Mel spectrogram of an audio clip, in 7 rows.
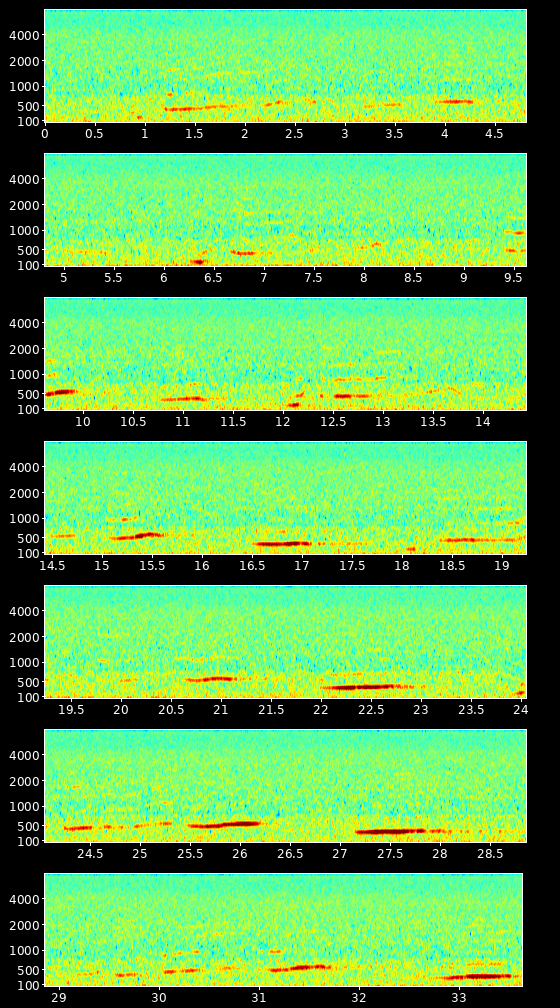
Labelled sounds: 1.6	1.9	humpback whale, 1.3 to 1.5 kHz
9.4	9.8	humpback whale, 0.86 to 1.5 kHz
12.4	12.8	humpback whale, 0.80 to 0.93 kHz
19.1	19.3	humpback whale, 0.83 to 1.1 kHz
20.5	21.1	humpback whale, 1.0 to 1.2 kHz
25.1	25.4	humpback whale, 1.0 to 1.2 kHz

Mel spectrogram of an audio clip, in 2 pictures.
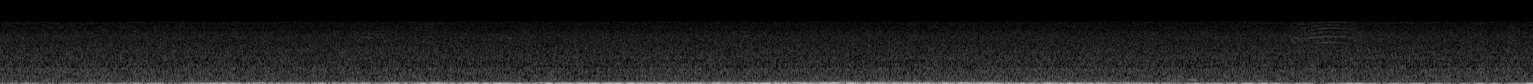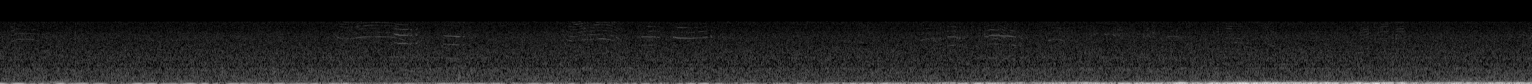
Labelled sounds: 13.0	13.6	Pacific white-sided dolphin, 2.7 to 7.4 kHz
15.5	15.7	Pacific white-sided dolphin, 2.9 to 4.3 kHz
18.7	20.0	Pacific white-sided dolphin, 3.2 to 7.3 kHz
21.7	22.4	Pacific white-sided dolphin, 3.3 to 3.7 kHz
25.2	25.5	Pacific white-sided dolphin, 3.5 to 3.9 kHz

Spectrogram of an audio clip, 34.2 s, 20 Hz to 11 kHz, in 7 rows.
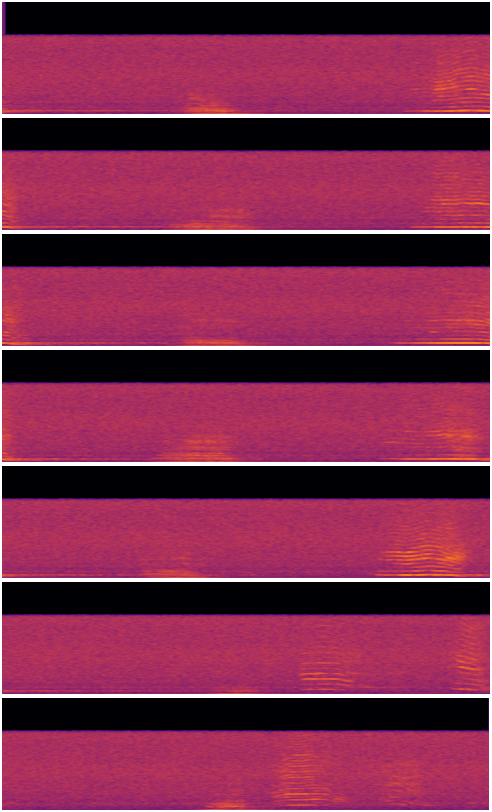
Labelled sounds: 4.3	5.0	humpback whale, 0.80 to 4.7 kHz
9.1	9.9	humpback whale, 1.4 to 3.1 kHz
14.0	14.8	humpback whale, 0.83 to 2.8 kHz
18.4	19.5	humpback whale, 1.9 to 2.8 kHz
23.3	24.1	humpback whale, 0.80 to 3.3 kHz
27.4	27.9	humpback whale, 0.83 to 3.2 kHz
28.9	29.2	humpback whale, 0.90 to 2.8 kHz
32.0	33.3	humpback whale, 0.93 to 4.4 kHz

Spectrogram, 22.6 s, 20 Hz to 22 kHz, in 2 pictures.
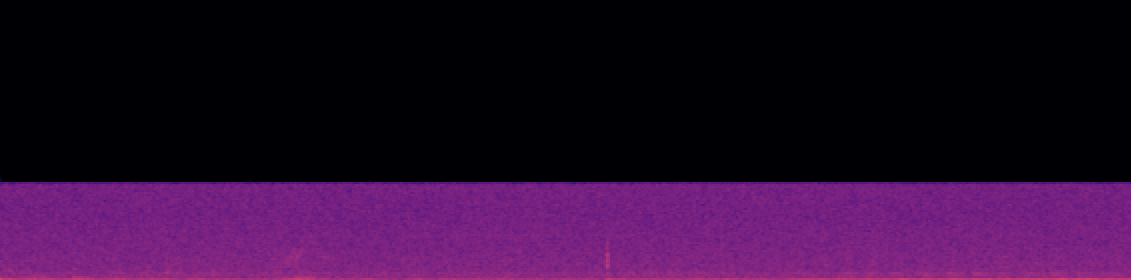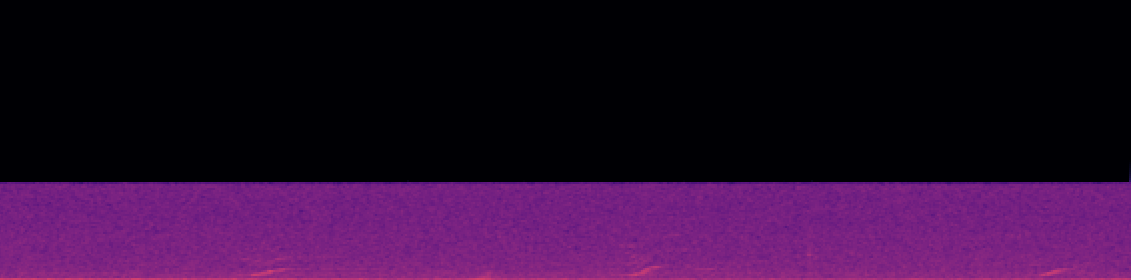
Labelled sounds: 14.0	14.3	humpback whale, 0.80 to 1.0 kHz
17.7	18.5	humpback whale, 0.80 to 1.2 kHz
21.8	22.1	humpback whale, 0.80 to 1.0 kHz

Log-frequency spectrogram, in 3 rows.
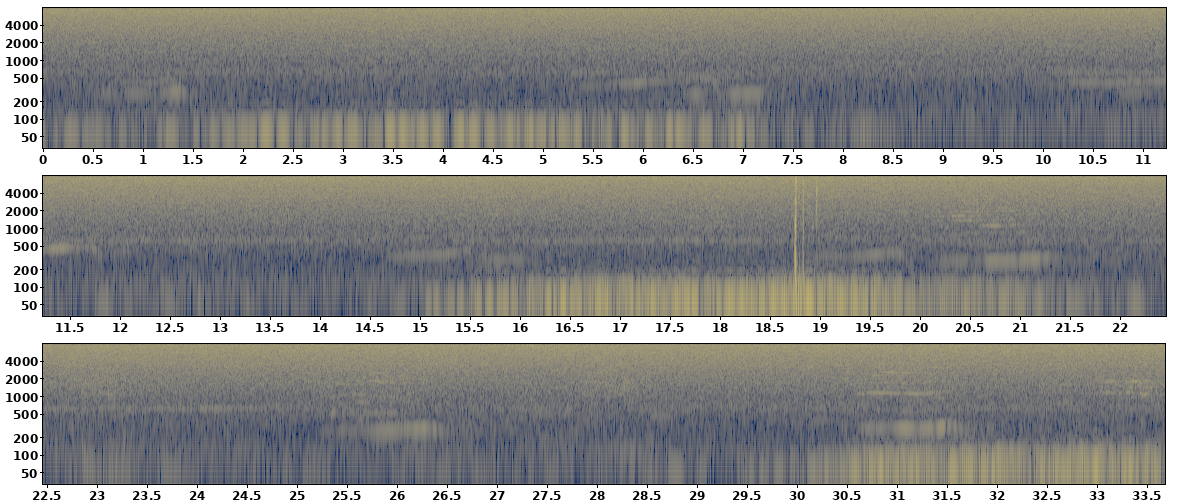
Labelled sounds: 20.6	20.8	humpback whale, 1.1 to 1.2 kHz
25.7	26.0	humpback whale, 1.7 to 1.9 kHz
30.6	31.5	humpback whale, 1.1 to 3.2 kHz
33.3	33.5	humpback whale, 1.7 to 1.9 kHz

